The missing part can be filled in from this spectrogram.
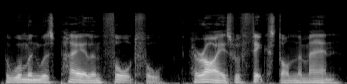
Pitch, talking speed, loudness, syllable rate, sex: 95 Hz, 225 wpm, -19 LUFS, 5.5 syllables/s, male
